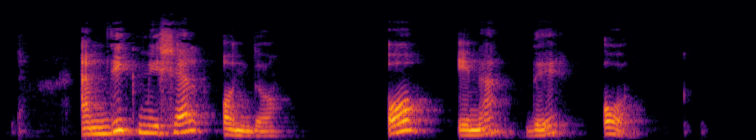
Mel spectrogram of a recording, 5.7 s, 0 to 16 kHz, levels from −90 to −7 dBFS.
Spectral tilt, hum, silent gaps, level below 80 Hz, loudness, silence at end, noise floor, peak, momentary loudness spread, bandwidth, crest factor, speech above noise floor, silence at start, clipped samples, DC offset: -6 dB/octave; none; none; -70 dBFS; -26 LUFS; 0.95 s; under -90 dBFS; -6 dBFS; 12 LU; 9 kHz; 22 dB; over 65 dB; 0.6 s; under 0.1%; under 0.1%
